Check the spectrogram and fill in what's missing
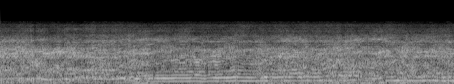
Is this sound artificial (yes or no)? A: yes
